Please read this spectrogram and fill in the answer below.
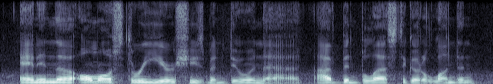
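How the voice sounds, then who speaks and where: A man speaks with an ordinary speaking voice at medium pitch. His pace is moderate and his pitch varies in an ordinary way. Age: 50s. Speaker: high school teacher and vlogger. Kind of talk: personal vlog monologue.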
